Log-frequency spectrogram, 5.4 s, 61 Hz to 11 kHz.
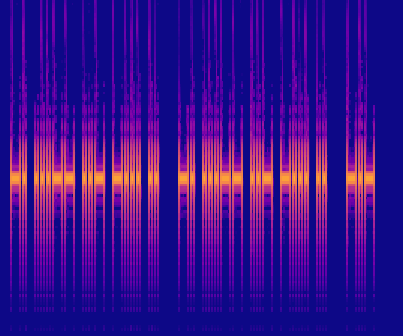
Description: Morse code, heard as a keyed tone, about 33 wpm, 700 Hz. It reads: N3UBI N3UBI K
